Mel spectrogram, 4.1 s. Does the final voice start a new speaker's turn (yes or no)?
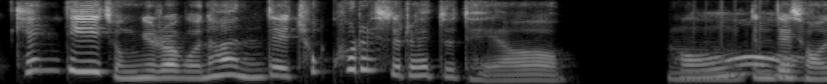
no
